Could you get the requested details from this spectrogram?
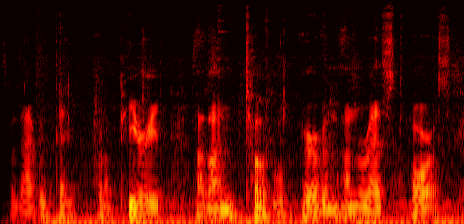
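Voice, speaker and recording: There is audible room echo around a man with a fairly low pitch. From Baltimore, US. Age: 80s+. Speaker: civil rights leader, former state treasurer. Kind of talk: interview.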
